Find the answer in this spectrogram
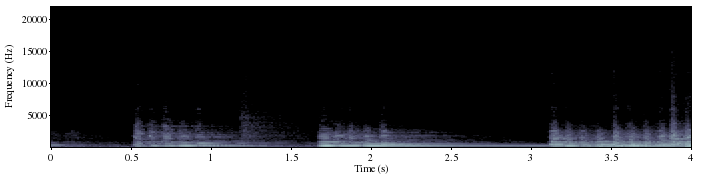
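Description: Solo cello playing a contemporary piece: after a near-quiet moment, bowed notes enter about half a second in, a sudden loud accented note comes a little under two seconds in and is held, and a louder, busier passage begins near the end.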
